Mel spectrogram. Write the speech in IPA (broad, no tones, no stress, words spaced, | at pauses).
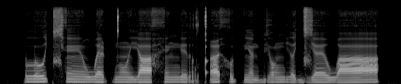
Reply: lʊt͡ɕʰẽː wɛʈd̪õ jahẽŋer qʼɪhʊpʲã bʲɔŋiɐ̯d͡ʑɛː wa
